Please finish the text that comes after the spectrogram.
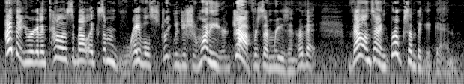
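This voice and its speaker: A woman playing an excitable, quirky, nerdy young know-it-all in an audio drama, chatty and eager. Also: high voice, fast, full character voice. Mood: excitable, teasing. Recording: noisy, hissy background.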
